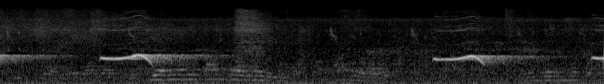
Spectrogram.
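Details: Loud, clear calls of a male Asian koel at Guwahati, Assam, India: upward-swooping whistles cut off by a quick fall, repeated about every three seconds, with a faint low murmur between calls.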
